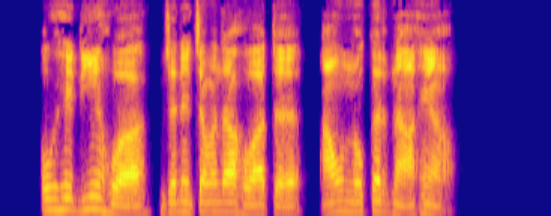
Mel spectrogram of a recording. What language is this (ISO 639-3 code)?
snd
